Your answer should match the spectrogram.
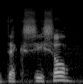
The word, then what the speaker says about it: Dickcissel: Well, it's Dickcissel.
